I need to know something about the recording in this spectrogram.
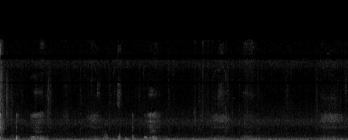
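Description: Fingers softly squeeze and smooth wet clay.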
